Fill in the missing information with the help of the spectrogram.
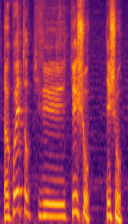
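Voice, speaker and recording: A man's voice: fairly high pitch, expressive, a little slow, a bit bright, soft background music. A man hosting a casual, unscripted talk show, often rephrasing himself as he goes. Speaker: host of a live call-in show.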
